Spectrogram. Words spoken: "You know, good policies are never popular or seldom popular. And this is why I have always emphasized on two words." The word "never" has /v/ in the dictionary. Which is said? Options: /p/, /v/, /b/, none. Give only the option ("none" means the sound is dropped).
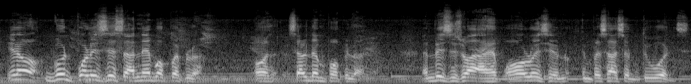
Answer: /b/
